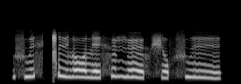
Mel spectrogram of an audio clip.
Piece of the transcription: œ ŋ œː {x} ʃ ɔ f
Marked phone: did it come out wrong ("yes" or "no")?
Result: no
